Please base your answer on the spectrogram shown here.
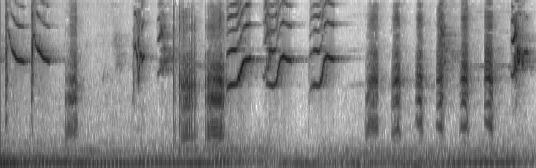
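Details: Singing Javan myna, used to coax stalled or stressed birds into song; squeaky notes and harsh rasps lead into rising whistled slurs, then a steady series of short scratchy chips.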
